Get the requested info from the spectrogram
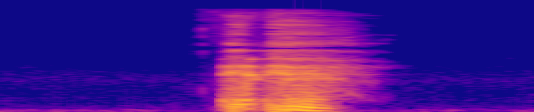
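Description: A man coughs once, a single short harsh burst about a second in.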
